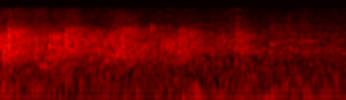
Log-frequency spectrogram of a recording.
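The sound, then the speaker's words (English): An audience claps together in a steady, dense wash of applause that holds at an even level throughout, with no distinct individual claps and no voices standing out. “Oh, clap for them.”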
